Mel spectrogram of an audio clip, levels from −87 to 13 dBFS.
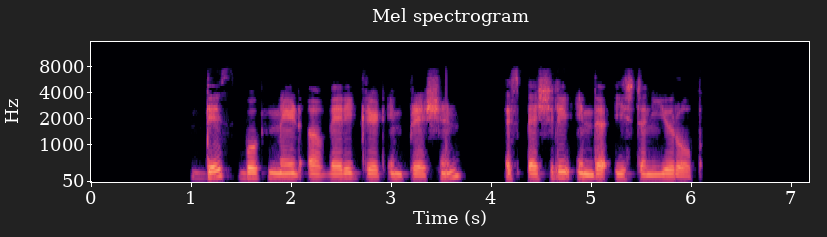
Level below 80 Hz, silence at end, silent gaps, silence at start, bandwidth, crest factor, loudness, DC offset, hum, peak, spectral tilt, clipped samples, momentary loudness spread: -58 dBFS; 1.2 s; 3.76-4.12 s; 1 s; 7.6 kHz; 18 dB; -18 LUFS; under 0.1%; none; -2 dBFS; -5.5 dB/octave; under 0.1%; 7 LU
